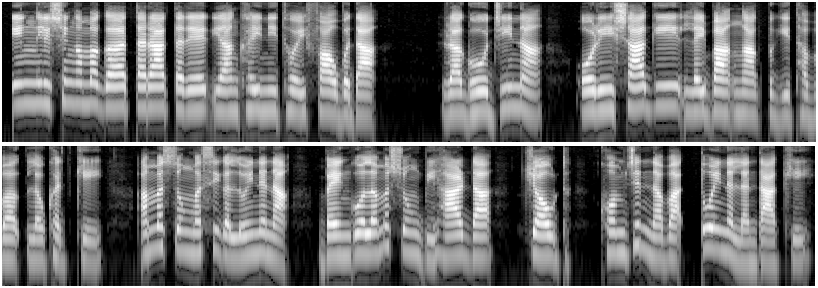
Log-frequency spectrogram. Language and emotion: Manipuri, neutral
